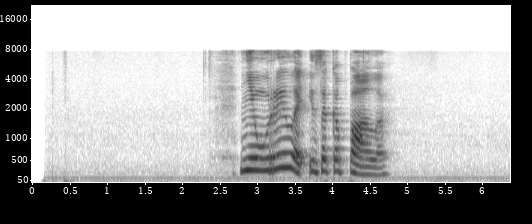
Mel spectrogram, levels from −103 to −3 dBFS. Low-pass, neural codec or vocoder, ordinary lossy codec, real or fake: none; none; none; real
